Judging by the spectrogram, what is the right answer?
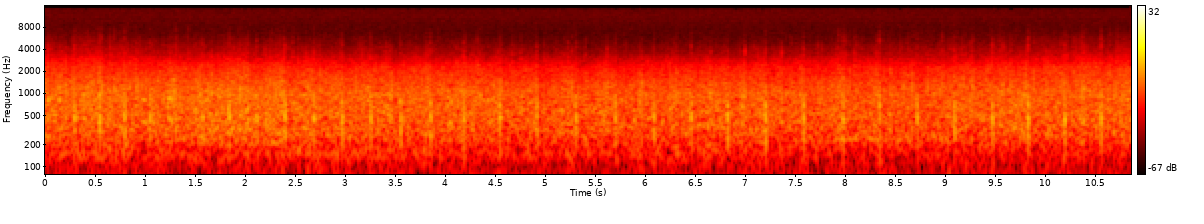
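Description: A large audience applauding steadily: dense, even hand-clapping with no break.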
